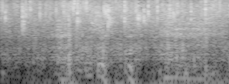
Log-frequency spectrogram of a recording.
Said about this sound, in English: That running water in the background of that clip. Uh-huh. Makes me have to tinkle.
